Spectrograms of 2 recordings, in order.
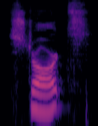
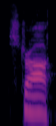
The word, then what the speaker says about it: Strzok: Clinton probe guy, Peter Storks, whatever. I think it's Stork. There's a Z in it. And I his think the Z is silent. Okay, and his girlfriend Lisa Page. Strzok, yeah.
